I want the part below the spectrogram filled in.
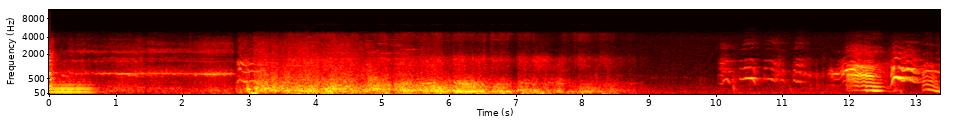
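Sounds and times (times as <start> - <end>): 
car horn blaring: 0.0 - 2.4
roaring car engine: 0.0 - 2.8
long loud car crash: 0.0 - 9.2
dog barking and yelping: 10.0 - 13.3.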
